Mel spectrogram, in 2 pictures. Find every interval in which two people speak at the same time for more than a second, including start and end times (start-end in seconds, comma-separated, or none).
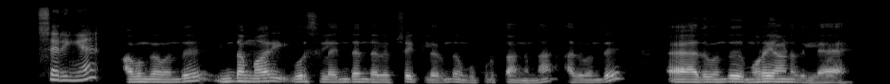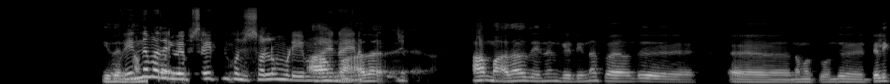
none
